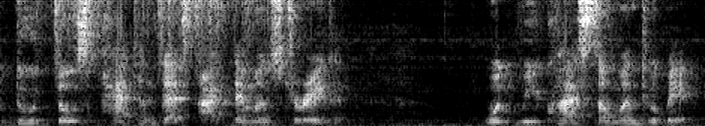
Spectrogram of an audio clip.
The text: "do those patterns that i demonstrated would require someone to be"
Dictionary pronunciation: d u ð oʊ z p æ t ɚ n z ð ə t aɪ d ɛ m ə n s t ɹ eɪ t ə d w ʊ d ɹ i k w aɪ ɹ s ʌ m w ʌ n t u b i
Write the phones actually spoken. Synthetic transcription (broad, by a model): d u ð oʊ s p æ t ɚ n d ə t aɪ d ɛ m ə n s t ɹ eɪ t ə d w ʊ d ɹ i k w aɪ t s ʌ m w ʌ n t u b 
